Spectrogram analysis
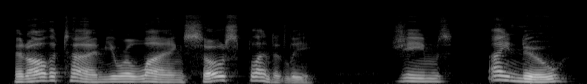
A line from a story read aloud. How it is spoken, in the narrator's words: she cried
